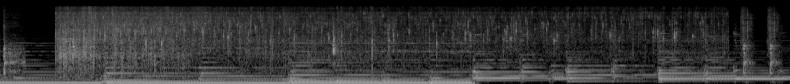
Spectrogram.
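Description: Diced chicken and carrot strips sizzling in hot olive oil in a wok while being stirred with a silicone spatula. The sizzle starts about half a second in and stops shortly before the end. Background music plays underneath.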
